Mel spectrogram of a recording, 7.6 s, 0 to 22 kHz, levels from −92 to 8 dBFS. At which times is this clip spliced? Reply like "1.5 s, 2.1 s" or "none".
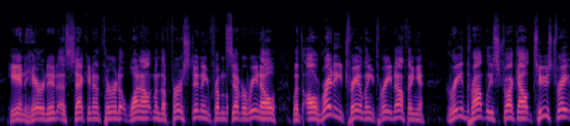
2.0 s, 3.0 s, 4.0 s, 6.2 s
